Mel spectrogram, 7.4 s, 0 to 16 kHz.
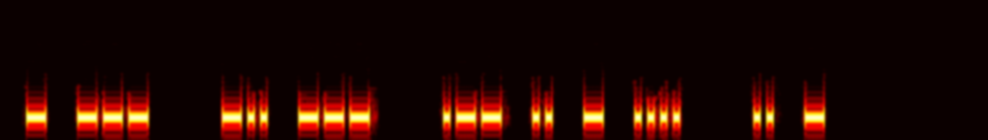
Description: Morse code, heard as a keyed tone, about 25 wpm, spaced as for 20 wpm, 600 Hz. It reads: TO DO WITH IT
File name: WD304 20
